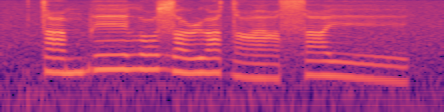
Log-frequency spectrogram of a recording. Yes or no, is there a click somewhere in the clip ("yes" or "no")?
no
